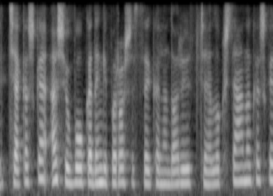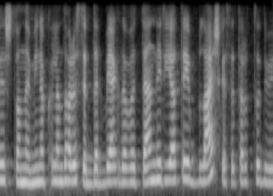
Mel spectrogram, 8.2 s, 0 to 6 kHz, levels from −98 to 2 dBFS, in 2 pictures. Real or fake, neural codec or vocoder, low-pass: fake; codec, 16 kHz, about 1 kbps, DyCAST, with the encoder's durations; 5.4 kHz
